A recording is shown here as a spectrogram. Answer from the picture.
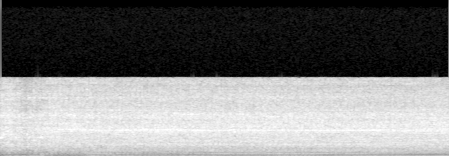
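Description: Handheld cordless power tool running steadily at full speed as it cuts into a freshly dug, dirt-covered sassafras root.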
